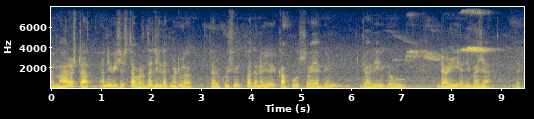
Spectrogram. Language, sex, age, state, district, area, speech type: Marathi, male, 60+, Maharashtra, Wardha, urban, spontaneous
